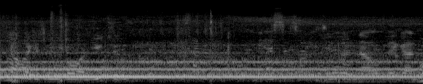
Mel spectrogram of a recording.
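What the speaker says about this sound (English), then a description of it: "you'll get steam out of here in a hurry. It's a pressure valve." Steam hissing from the pressure valve of a horizontal boiler driving a steam mill engine, a loud, steady whistling hiss with a sustained tone that runs unbroken, close by.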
